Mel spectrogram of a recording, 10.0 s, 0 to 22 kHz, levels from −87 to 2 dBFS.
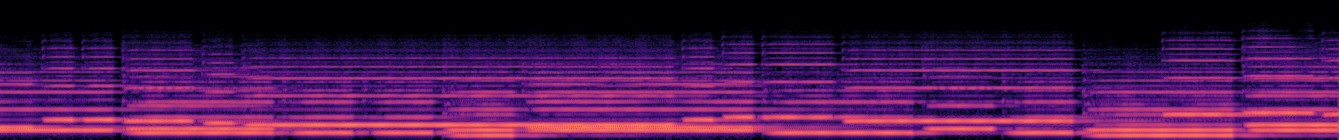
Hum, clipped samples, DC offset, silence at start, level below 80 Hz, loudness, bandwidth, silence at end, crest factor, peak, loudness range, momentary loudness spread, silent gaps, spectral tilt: none; under 0.1%; under 0.1%; 0 s; -76 dBFS; -26 LUFS; 8.6 kHz; 0 s; 12 dB; -14 dBFS; 2 LU; 4 LU; none; -7 dB/octave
